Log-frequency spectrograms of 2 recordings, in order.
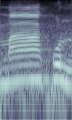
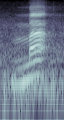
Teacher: আপনে মা কুল অনেকে এভাবে পড়ে যে মাকুল মিম হরফে টেনে ফেলে টান হবে না। বরং এখানে মিম হামজাকে শক্ত করে ধরবে এবং ধাক্কা দিবে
